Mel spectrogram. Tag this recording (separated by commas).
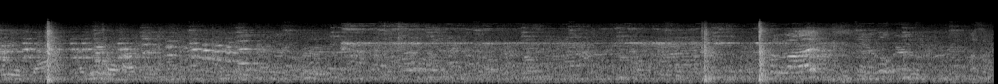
Speech, Music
